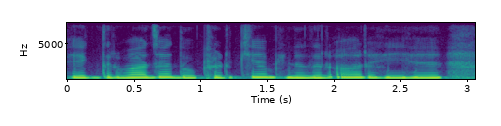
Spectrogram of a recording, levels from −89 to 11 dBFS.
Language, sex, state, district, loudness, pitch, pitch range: Hindi, female, Jharkhand, Palamu, -9 LUFS, 245 Hz, 235-255 Hz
